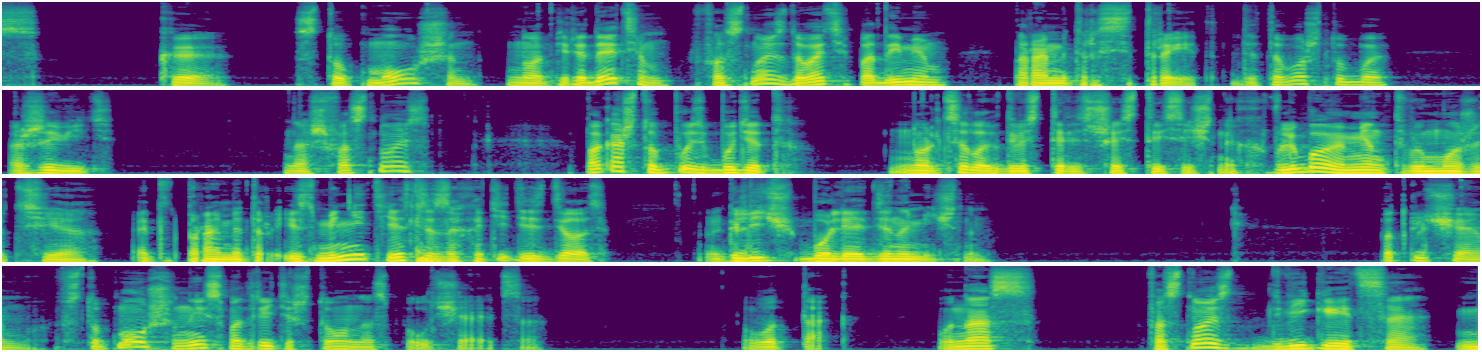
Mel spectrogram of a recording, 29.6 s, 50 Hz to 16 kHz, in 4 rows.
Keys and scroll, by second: 9.5 space, 23.5 1, 24.3 space.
